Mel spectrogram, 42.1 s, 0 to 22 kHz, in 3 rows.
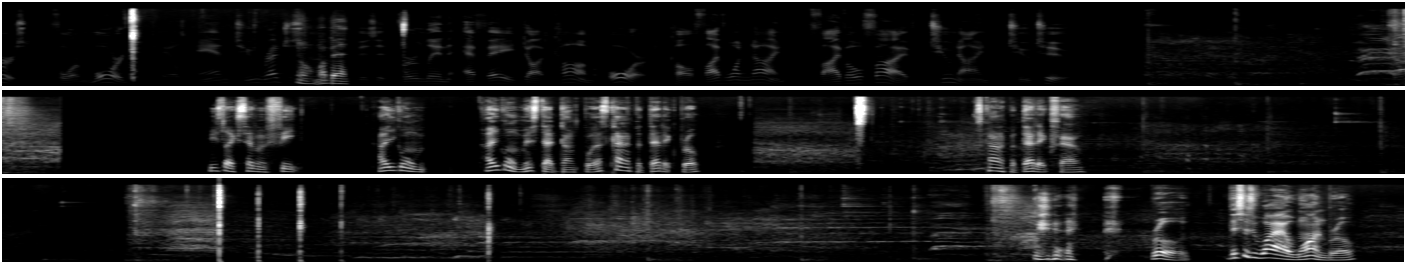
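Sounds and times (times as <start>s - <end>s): gym crowd noise: 21.6s - 27.6s, 29.5s - 42.0s
crowd chatter: 30.2s - 37.0s.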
